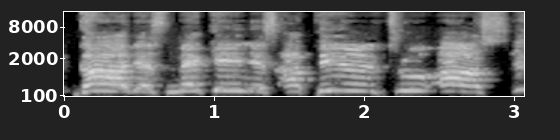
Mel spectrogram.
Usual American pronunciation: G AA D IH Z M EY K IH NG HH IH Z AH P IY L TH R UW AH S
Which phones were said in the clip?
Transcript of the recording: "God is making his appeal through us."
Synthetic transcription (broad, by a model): G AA D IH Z M EY K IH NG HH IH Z AH P IY L T R UW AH S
